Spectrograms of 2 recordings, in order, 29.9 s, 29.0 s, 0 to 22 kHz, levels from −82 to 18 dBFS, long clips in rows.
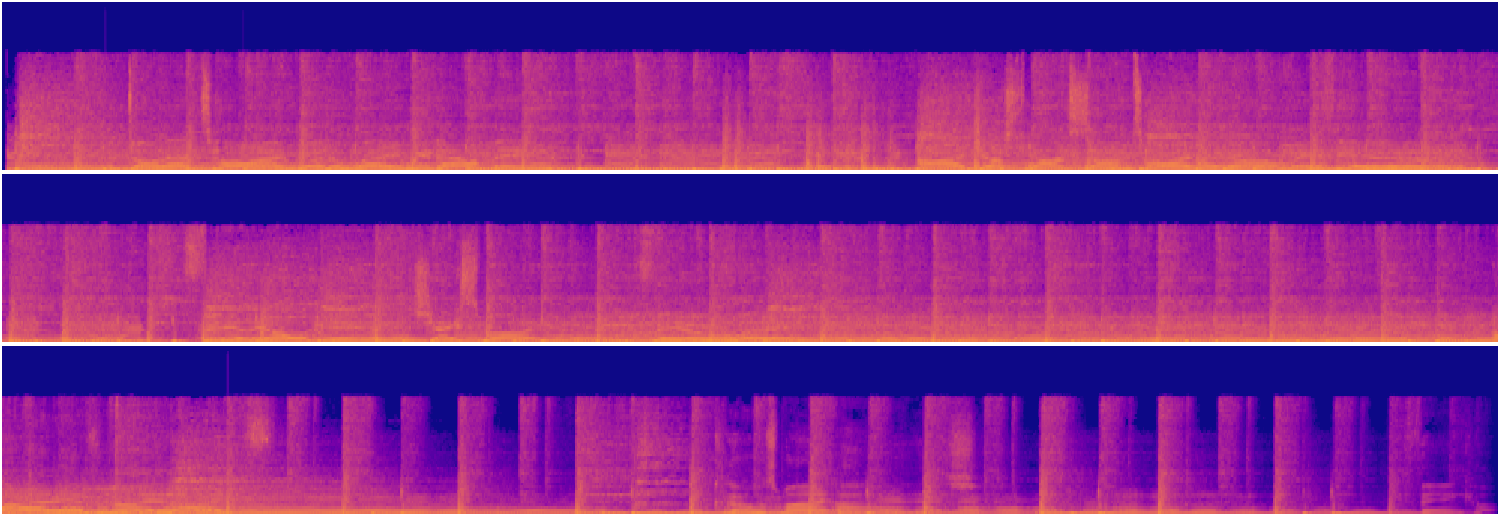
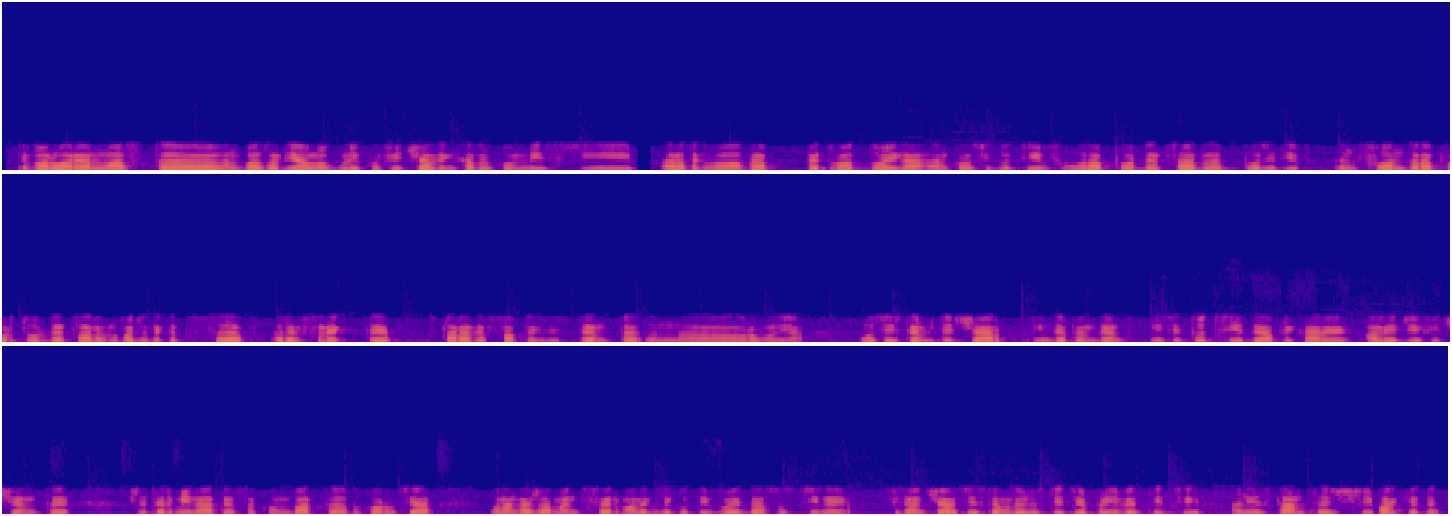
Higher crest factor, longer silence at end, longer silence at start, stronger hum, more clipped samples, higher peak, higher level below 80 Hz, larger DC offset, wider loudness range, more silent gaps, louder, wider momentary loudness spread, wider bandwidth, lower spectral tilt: second, 12 dB vs 20 dB; about the same, 0.1 s vs 0.05 s; about the same, 0 s vs 0.1 s; neither; neither; first, 0 dBFS vs -8 dBFS; first, -18 dBFS vs -64 dBFS; first, 0.8% vs under 0.1%; first, 5 LU vs 2 LU; second, none vs 4.23-4.32 s; first, -12 LUFS vs -27 LUFS; about the same, 8 LU vs 9 LU; first, 16 kHz vs 4.5 kHz; about the same, -5 dB/octave vs -5.5 dB/octave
